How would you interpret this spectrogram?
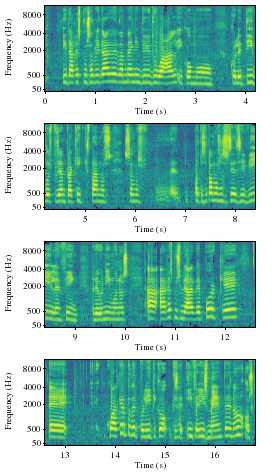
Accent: Spain; Portuguese is a second language; Não é de Angola, eu venho da Espanha

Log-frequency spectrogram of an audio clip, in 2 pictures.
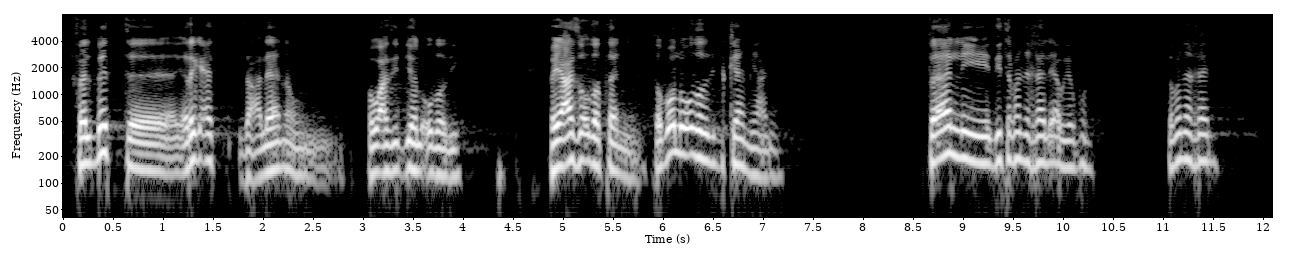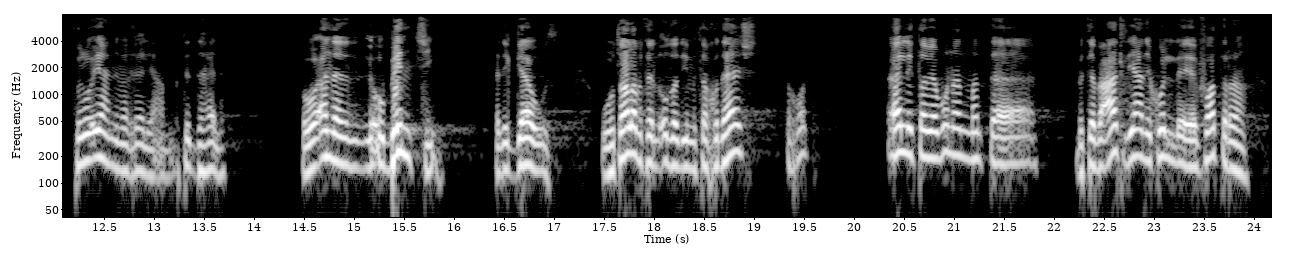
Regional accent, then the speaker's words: Upper Egypt, Egypt; انا صعيدي شويه في الكلام

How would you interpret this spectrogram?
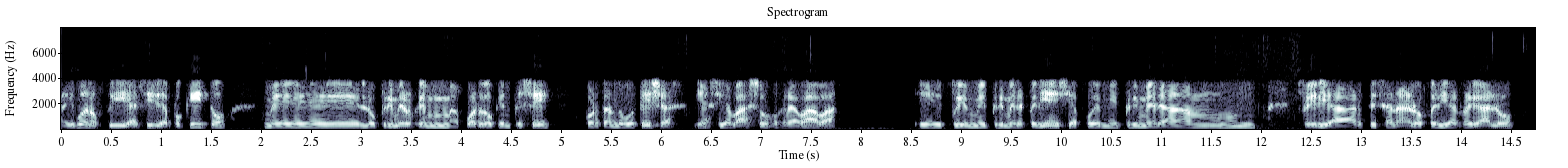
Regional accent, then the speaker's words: General Pico, La Pampa, Argentina; now in Santa Rosa, Argentina; Yo soy de General Pico, en realidad. Sí. Bueno, ahora estoy acá radicado en Santa Rosa.

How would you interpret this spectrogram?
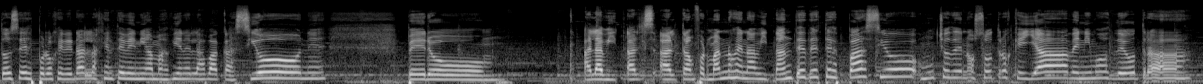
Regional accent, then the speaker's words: Santiago, Santiago Metropolitan Region, Chile; now in Punta de Tralca, Chile; yo por mi parte vengo de Santiago, vivo hace 8 años acá en el litoral central, hace 1 en Punta de Tralca, pero antes vivía en Isla Negra, que es al ladito

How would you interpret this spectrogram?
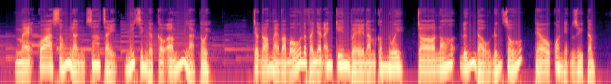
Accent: Hà Nam, Vietnam; Quê gốc của tôi ở Kim Sơn, tỉnh Ninh Bình. Tôi sinh ra lớn lên ở tỉnh Hà Nam, miền chiêm trũng của châu thổ Bắc Bộ.

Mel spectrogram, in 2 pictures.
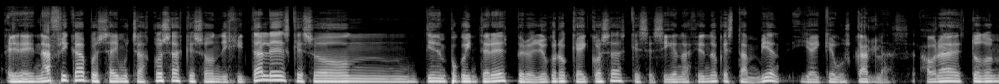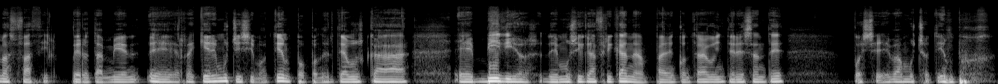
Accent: Murcia, Region of Murcia, Spain; yo soy de Murcia, y con 16, 17 años, que con 17 años antes salías y ibas donde querías, cada vez que había un concierto en la provincia de Murcia de … allí nos íbamos con el saco de dormir

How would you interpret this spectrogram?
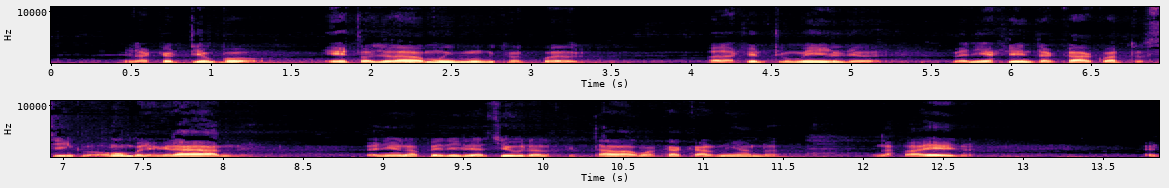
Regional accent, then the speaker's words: Ceres, Santa Fe, Argentina; Nací en el año 1930, me crié en Ceres, me crié bajo de un de libre humildad.

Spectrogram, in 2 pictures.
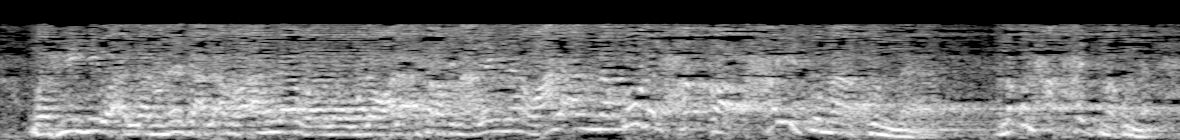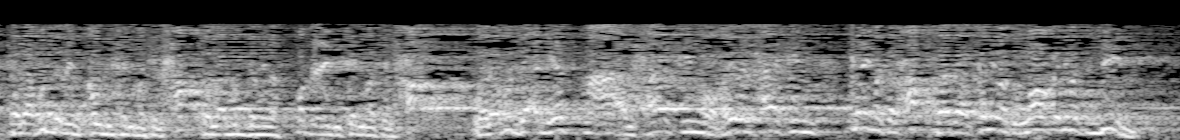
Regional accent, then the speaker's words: Yemen; يعني الموضوع عندنا في اليمن يختلف بعض الشيء عن غيره

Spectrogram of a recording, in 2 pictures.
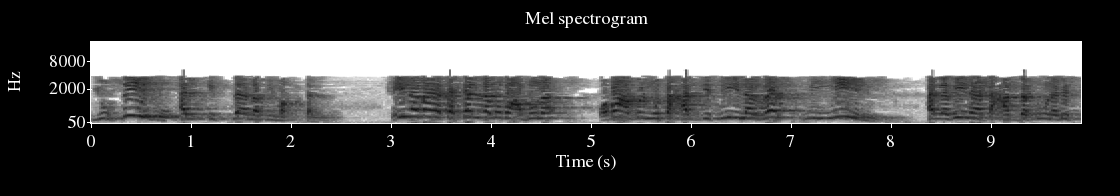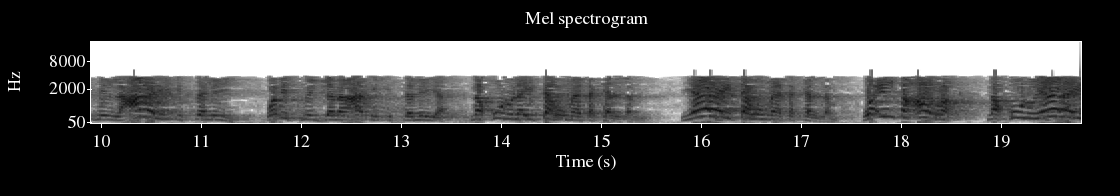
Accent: Egypt; يعني بلدكم مصر هذه لم تكن تتكلم باللغة العربية، بلادنا مصر لم تكن تتكلم باللغة العربية

